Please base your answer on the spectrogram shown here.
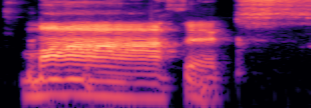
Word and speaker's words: MAFEX: Uh well, I guess positive because he was teaching everyone that it's pronounced mafex.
